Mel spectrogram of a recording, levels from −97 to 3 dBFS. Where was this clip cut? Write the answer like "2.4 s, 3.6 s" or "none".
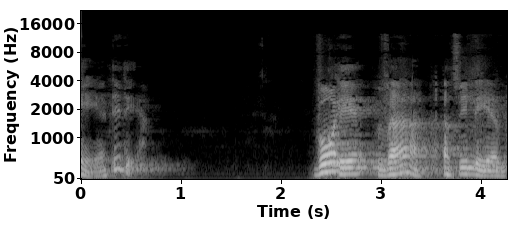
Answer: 2.6 s

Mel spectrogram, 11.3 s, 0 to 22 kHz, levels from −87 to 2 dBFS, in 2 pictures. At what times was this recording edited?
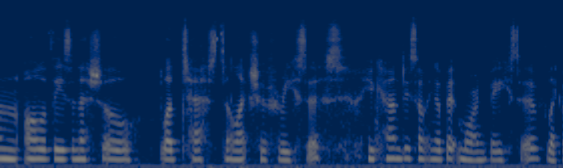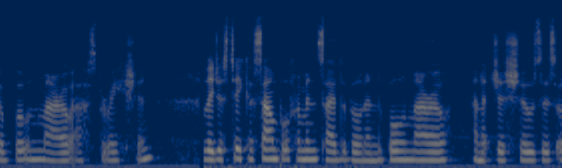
none

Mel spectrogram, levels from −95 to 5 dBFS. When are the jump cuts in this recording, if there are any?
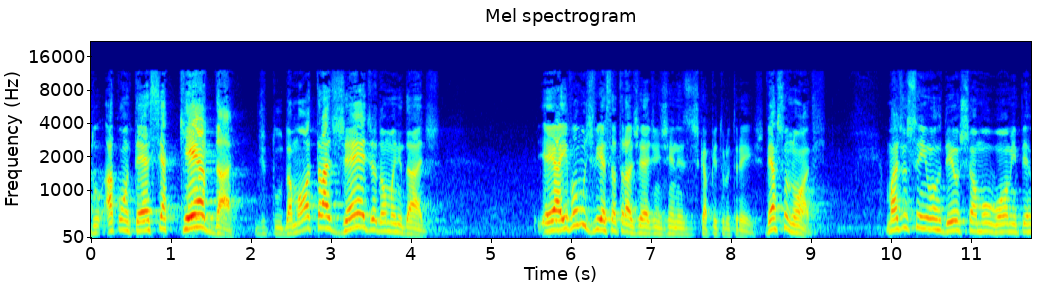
8.4 s

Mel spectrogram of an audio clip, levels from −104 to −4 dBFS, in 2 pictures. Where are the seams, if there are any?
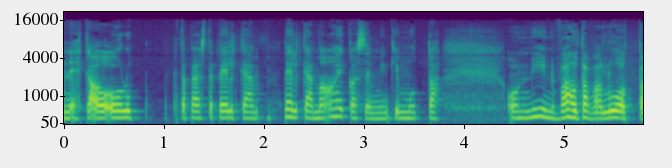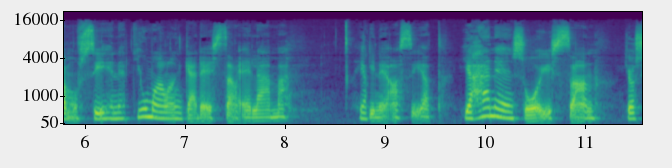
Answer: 1.1 s, 4.4 s, 7.5 s, 8.8 s, 9.7 s

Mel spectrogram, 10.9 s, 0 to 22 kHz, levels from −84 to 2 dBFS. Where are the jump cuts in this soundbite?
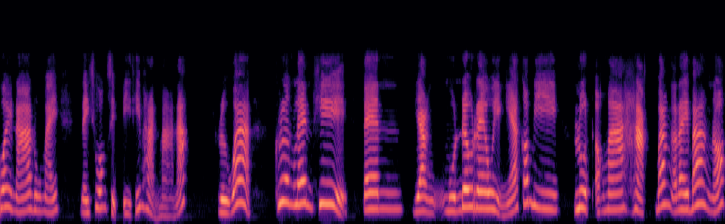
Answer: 5.3 s

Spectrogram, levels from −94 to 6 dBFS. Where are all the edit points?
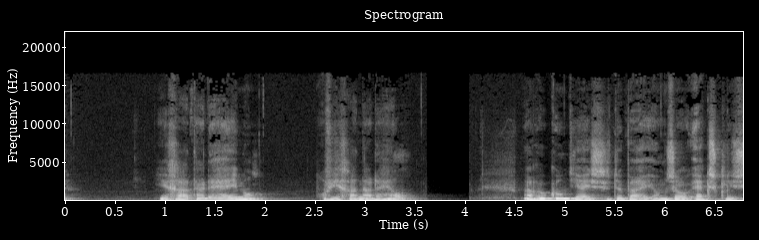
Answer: none

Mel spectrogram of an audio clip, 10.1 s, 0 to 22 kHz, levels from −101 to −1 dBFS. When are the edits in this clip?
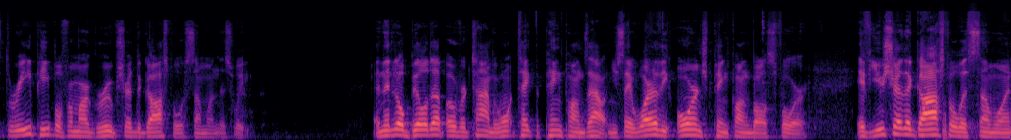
5.9 s

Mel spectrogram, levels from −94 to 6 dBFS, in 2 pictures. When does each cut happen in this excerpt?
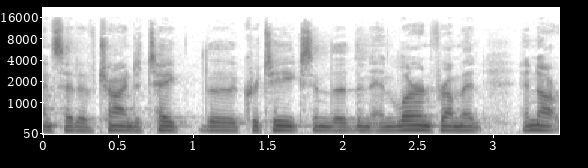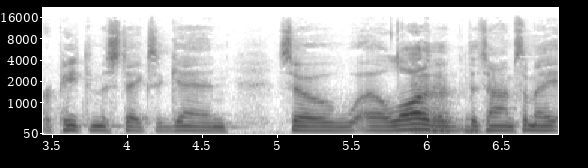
2.1 s

